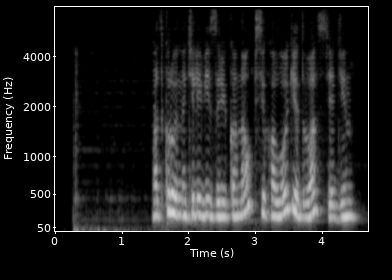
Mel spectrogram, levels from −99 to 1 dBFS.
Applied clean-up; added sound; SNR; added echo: neural mask model DeepFilterNet 3.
